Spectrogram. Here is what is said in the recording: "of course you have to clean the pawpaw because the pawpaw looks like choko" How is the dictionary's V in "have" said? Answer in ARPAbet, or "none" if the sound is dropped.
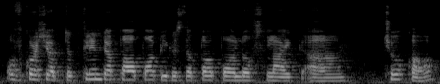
F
